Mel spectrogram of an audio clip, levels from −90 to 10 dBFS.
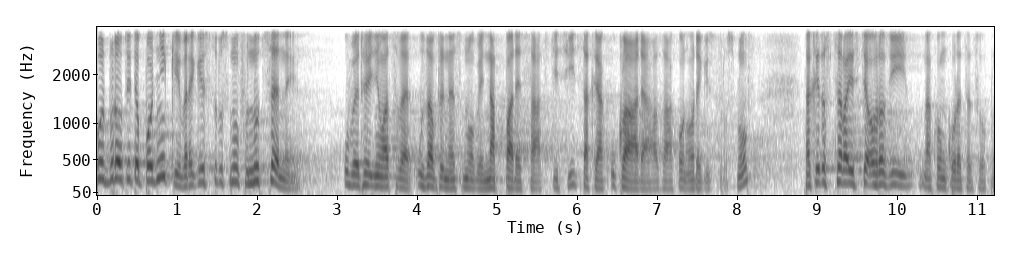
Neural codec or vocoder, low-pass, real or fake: none; 3.6 kHz; real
